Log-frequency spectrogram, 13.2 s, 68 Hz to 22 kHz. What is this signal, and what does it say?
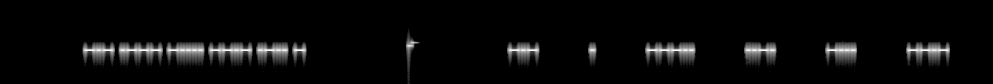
Morse code, heard as a keyed tone, about 30 wpm, spaced as for 15 wpm, 700 Hz. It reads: KJ6QLT KE8FBQ
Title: USA Call Signs - 6x Character Spacing - 30wpm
